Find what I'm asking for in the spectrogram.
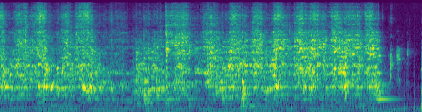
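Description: Sugar syrup being stirred in a pot over medium-high heat, with a spoon scraping and clinking steadily against the pot for a few seconds before stopping.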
